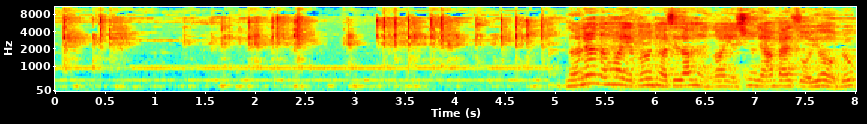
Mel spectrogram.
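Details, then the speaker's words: Portable Q-switched Nd:YAG laser, 1064 nm handpiece, firing during tattoo removal, raised from under 1 cm away; pops grow louder and focus finer as distance and energy increase. Rapid sharp popping clicks about three per second over a steady machine tone, then speech. "我们可以看到，在它慢慢抬高的过程中，距离越远的时候，它声音是越来越大的，然后这个点呢是越来越细的，它就是越来越聚焦，证明这个能量是慢慢逐渐变大的。"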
